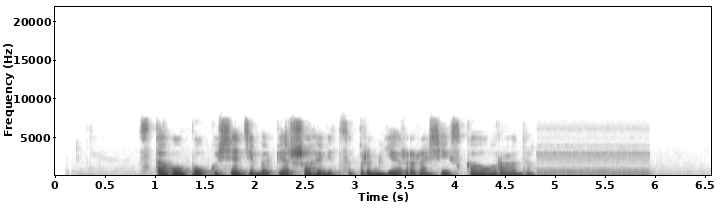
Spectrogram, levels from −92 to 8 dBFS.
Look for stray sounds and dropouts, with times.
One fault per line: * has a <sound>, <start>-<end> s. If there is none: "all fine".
all fine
